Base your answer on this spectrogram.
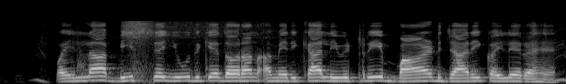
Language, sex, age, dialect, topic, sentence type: Bhojpuri, male, 18-24, Northern, banking, statement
